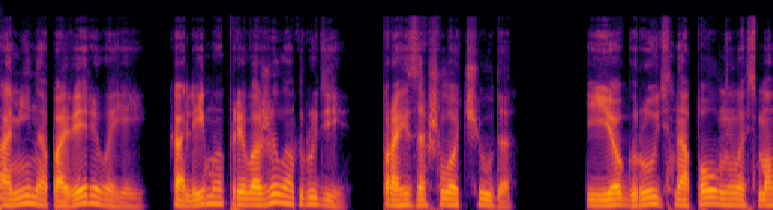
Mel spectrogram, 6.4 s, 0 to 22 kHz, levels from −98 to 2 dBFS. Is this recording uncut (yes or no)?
no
